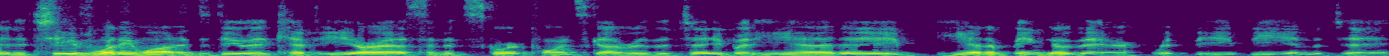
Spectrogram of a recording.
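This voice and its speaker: A man with an American accent, fairly high-pitched, talking very fast with hardly any pauses, in a flat monotone. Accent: Wisconsin accent, slight, slips out. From Wisconsin. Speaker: Scrabble commentator. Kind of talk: live game commentary. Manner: hesitant, many fillers and repeats.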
